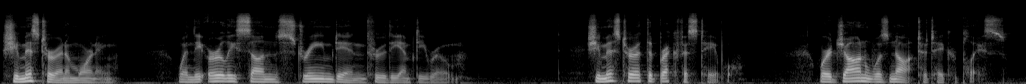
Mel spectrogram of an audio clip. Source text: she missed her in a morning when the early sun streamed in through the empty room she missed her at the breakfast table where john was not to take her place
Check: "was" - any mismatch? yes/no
no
